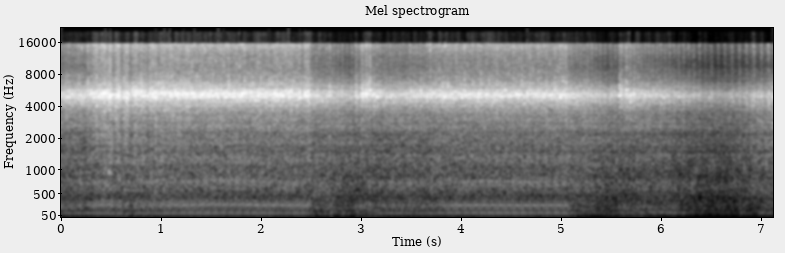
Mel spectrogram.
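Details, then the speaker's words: Airboat engine on first prop test for pitch (over 3000–3200 rpm is too much); revs rise and drop raggedly, cutting in and out under prop load; blades suspected pitched too much, carburetor choke questioned. "you don't think the blades are pitched too much oh you can hear it's breaking up"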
